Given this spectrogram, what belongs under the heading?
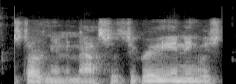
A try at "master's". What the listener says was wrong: Maybe a slight softening or deletion of that R in masters, kind of similar to the R from international towards the beginning. So it's almost like you said masters, whereas I would say masters.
